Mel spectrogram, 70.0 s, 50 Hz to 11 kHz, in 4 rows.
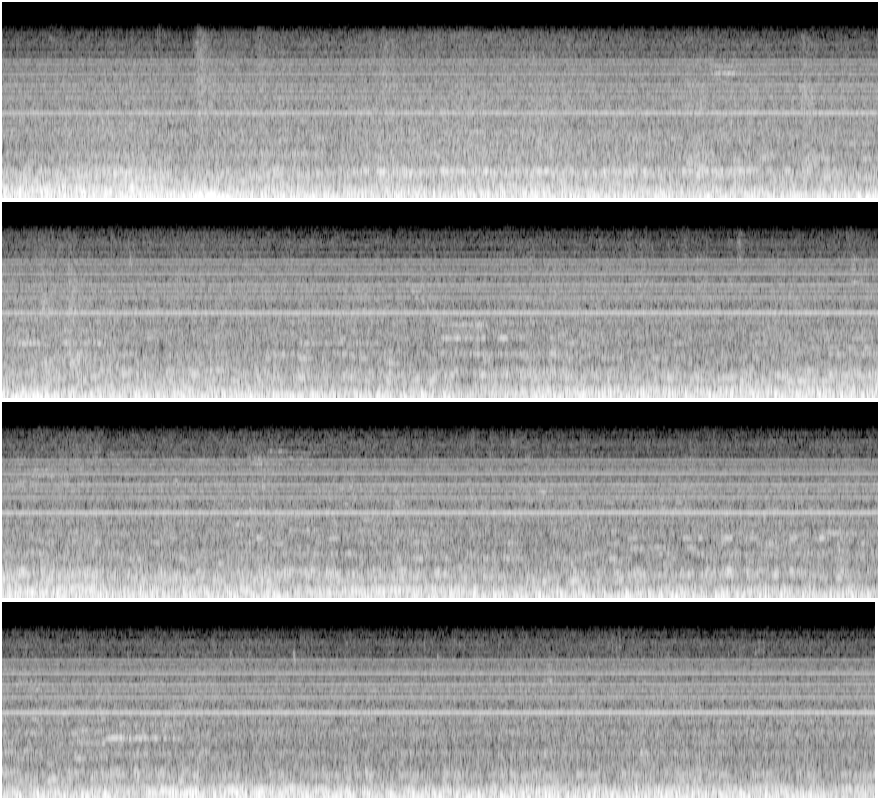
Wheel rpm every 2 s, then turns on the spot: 0, 0, 0, 0, 0, 0, 0, 0, 0, 0, 0, 0, 0, 0, 0, 0, 0, 0, 0, 0, 0, 0, 0, 0, 0, 0, 0, 0, 0, 0, 0, 0, 0, 0, 0.
none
